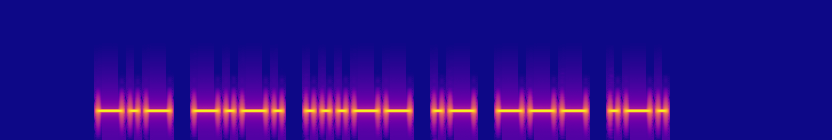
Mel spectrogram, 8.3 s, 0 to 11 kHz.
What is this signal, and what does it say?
Morse code, heard as a keyed tone, about 15 wpm, 700 Hz. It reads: KC3AOR
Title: USA Call Signs - 6 Characters - Repeated 2x - 15wpm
